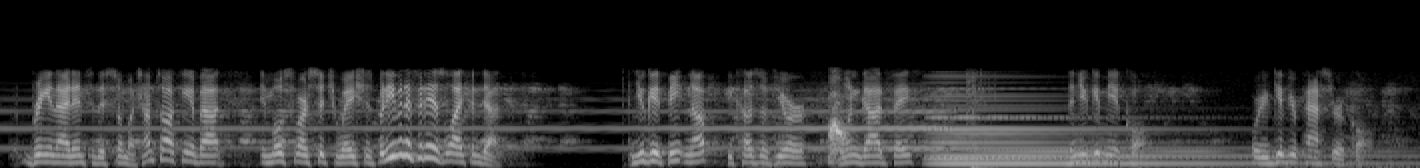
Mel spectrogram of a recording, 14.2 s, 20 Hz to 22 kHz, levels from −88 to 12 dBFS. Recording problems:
high frequencies cut off; severe; nothing above 4 kHz
echo of what is said; faint; throughout; 370 ms later, 20 dB below the speech
background music; loud; throughout; 7 dB below the speech
dog barking; loud; at 8.5 s; peak 5 dB above the speech
door banging; faint; at 9.5 s; peak 15 dB below the speech

